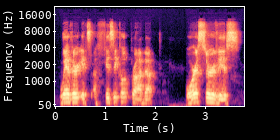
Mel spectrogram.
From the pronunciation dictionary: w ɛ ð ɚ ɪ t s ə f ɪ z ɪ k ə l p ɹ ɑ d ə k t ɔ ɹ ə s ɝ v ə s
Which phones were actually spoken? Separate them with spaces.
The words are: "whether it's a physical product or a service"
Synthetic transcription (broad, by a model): w ɛ ð ɚ ɪ t s ə f ɪ z ɪ k ə l p ɹ ɑ d ə k t ɔ ɹ ə s ɝ v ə s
